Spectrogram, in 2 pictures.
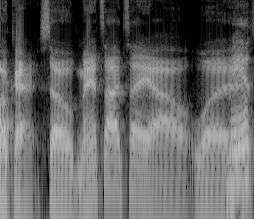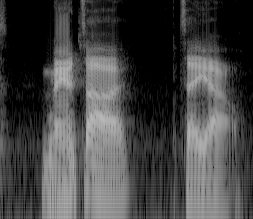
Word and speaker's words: Manti Te'o: Okay, so Manti Te'o was Manti Te'o is how you say it.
